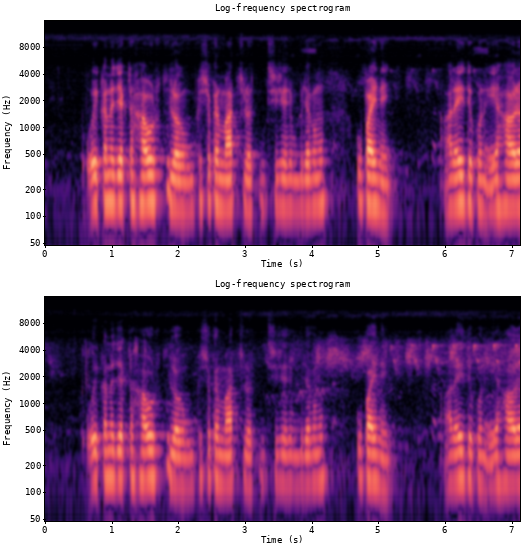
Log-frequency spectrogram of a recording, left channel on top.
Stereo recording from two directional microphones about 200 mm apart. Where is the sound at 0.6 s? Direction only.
5° left (ahead or behind).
